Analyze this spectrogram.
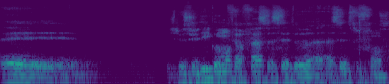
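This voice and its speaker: The speaker goes at a fairly slow pace with ordinary pitch variation. Noticeable background noise and audible room echo are present. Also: man, fairly low pitch for a man. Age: 60s. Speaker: bereaved father giving a talk. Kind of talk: testimony. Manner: halting.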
